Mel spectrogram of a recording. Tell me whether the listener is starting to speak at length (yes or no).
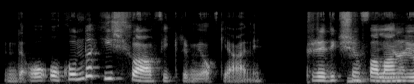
yes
